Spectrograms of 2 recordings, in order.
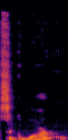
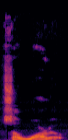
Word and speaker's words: Saguaro: spelling that means it tells you how to pronounce it it's not so guaro it's Saguaro also right here that little circle that stands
